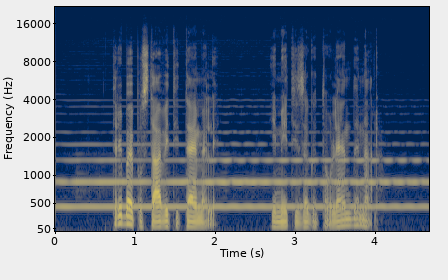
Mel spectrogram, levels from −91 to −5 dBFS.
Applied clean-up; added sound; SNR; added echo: none; Wind instrument, woodwind instrument; 4 dB; none.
